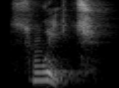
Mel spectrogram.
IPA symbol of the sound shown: tʃ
